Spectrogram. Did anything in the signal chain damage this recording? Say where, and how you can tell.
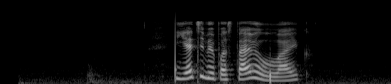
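Yes, there are two loud pops in the speech, one from 1.75 to 1.77 s and one from 2.70 to 2.72 s. Each is a single sharp click peaking around 15 dB above the speech, which carries on unbroken beneath it. The likely cause is in the analogue wiring, where a brief voltage step from a loose plug, a switch or a static discharge is added to the signal, and the following circuits shape it into a short pulse.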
